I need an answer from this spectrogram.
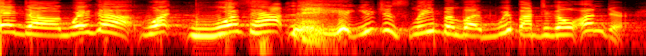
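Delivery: mock panicked voice, casual and slangy. Retelling the disciples waking Jesus in the storm: casual slangy retelling of panicked disciples. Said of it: "I would have said".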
